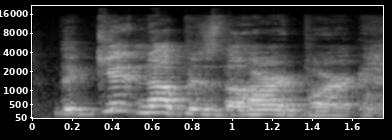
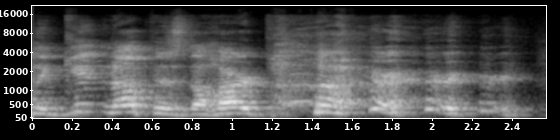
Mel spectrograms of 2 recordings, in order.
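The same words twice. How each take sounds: First: Said in the usual way. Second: Slow, laughing through the strain. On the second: Real, not acted. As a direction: laugh while heaving up. Getting up from floor.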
